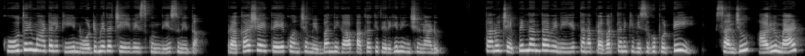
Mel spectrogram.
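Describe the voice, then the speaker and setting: A woman with a Telugu accent reading a romantic audio story as storyteller, in a steady, even way. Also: sits high, normal speed. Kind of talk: scripted audiobook narration.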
